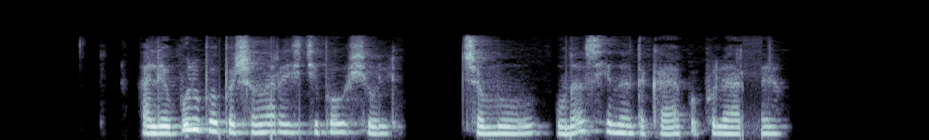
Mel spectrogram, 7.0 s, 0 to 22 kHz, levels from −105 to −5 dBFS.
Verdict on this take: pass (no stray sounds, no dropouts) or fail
fail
